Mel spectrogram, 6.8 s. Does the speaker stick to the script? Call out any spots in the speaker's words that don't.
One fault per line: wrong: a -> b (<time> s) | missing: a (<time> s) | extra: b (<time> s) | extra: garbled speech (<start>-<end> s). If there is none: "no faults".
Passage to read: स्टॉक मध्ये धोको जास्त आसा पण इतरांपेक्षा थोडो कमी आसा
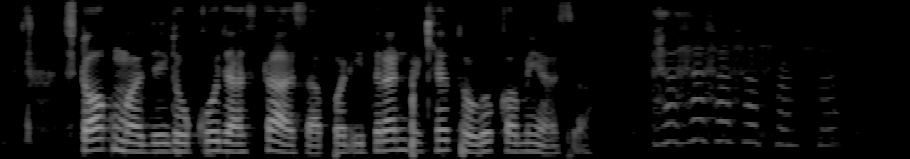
no faults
